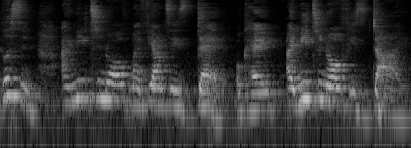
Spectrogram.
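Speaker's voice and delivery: loud, high, desperate demand; reliving a bugged-out outburst short of a scream; retold screaming. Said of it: "screaming and bugging out".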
